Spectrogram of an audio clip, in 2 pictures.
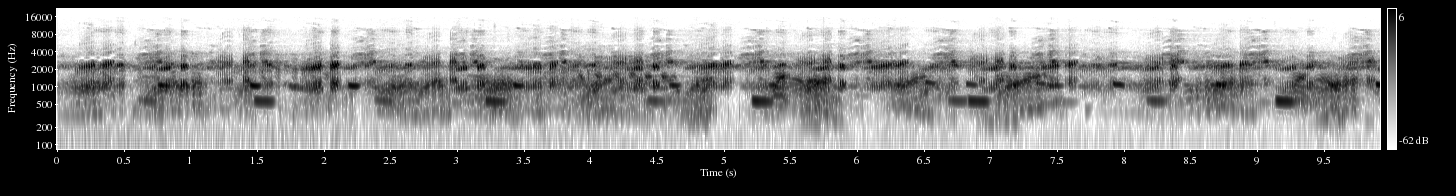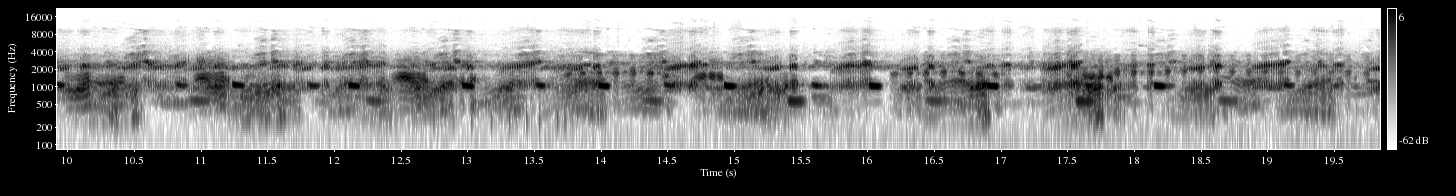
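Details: Many frogs croak at once in a thick, continuous chorus: raspy pulsed notes stack over each other while brief clear tonal blips recur every second or so.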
